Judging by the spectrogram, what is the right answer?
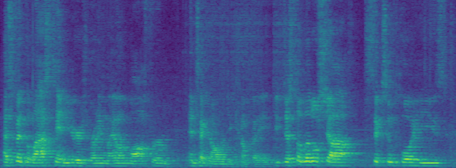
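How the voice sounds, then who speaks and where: A man's voice: mid-range voice, normal speed, a little hiss or hum. A middle-aged man from Portland giving a plain-spoken campaign speech to a neighborhood meeting, projecting without a microphone. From Portland, Oregon. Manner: loud, plain-spoken, speaks without a mic. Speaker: city council candidate. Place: community meeting room. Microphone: far room recording. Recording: very echoey room, voice from far off.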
